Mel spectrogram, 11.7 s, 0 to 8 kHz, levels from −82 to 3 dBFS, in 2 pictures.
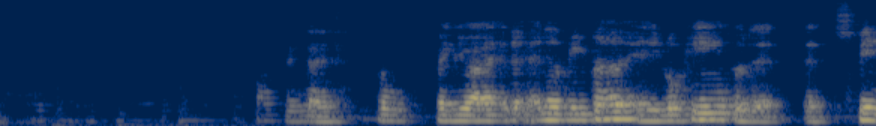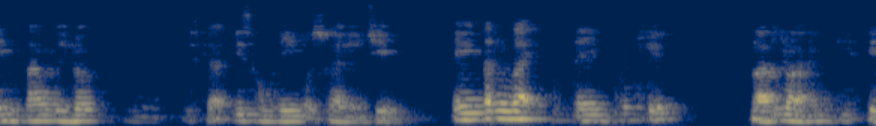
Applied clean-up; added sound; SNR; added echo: neural mask model DeepFilterNet 3.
